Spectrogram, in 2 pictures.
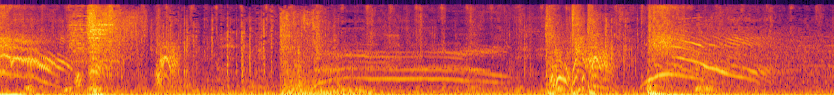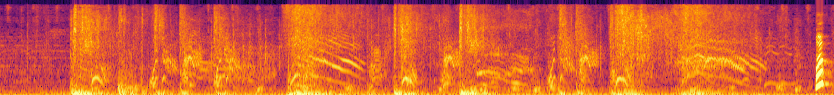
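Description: Punches and kicks land with sharp thuds in a fast fight.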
